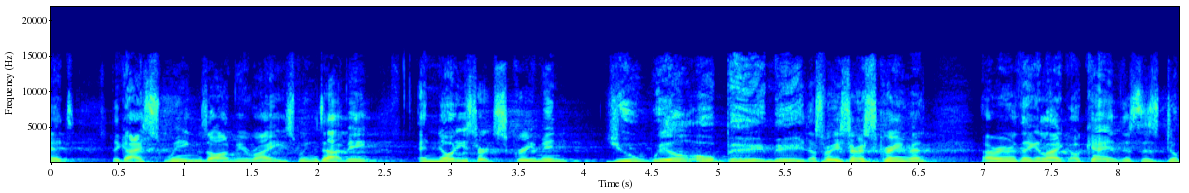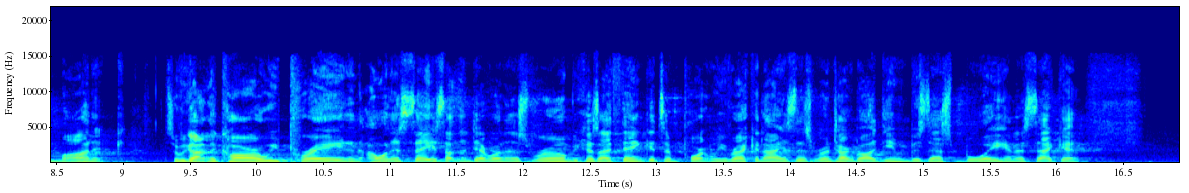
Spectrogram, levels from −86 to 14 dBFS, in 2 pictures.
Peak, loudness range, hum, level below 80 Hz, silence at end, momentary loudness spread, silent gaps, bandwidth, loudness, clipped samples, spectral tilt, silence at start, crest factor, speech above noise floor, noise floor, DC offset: -16 dBFS; 3 LU; none; -68 dBFS; 0.3 s; 8 LU; none; 16 kHz; -34 LUFS; under 0.1%; -4 dB/octave; 0 s; 20 dB; 25 dB; -59 dBFS; under 0.1%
